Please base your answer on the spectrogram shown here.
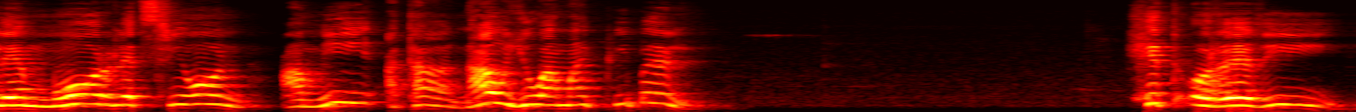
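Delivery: declaiming scripture. Acted. Preacher voicing God speaking to Zion, solemn declaiming. Reads God's words.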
